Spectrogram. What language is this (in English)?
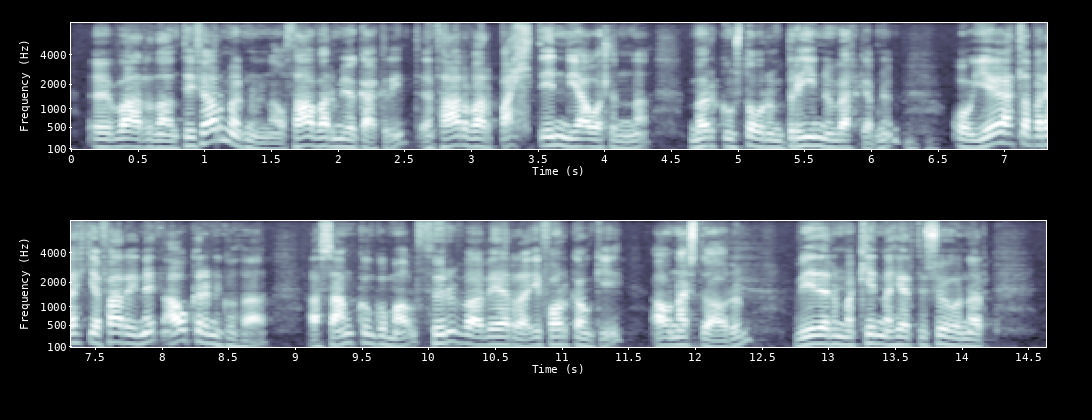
Icelandic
